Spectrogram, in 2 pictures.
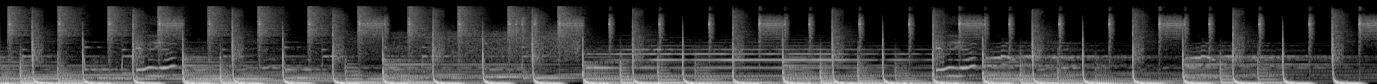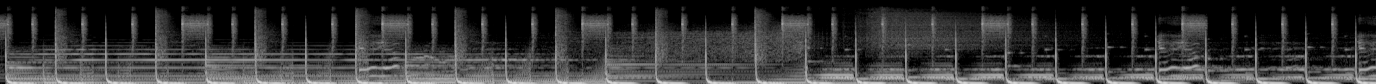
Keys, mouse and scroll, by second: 1.6 ctrl+r, 3.6 s, 7.3 ctrl+b, 8.9 3, 9.0 click, 9.3 2, 9.4 shift+click, 9.7 ctrl+x, 10.2 click, 10.4 shift+click, 10.5 ctrl+x, 11.4 shift+click, 12.1 shift+click, 12.6 shift+click, 12.8 ctrl+x, 14.9 3, 15.0 shift+click, 15.5 middle click, 15.7-16.2 scroll down 2, 16.2 p, 16.8 Tab, 17.1 Tab, 17.2 ctrl+z, 17.3 ctrl+z, 17.4 ctrl+z, 17.8 shift+click, 18.3 p, 18.6 Tab, 18.8 click, 19.0 Tab, 19.1 middle click, 19.4-19.8 scroll down 1, 19.8 a, 20.5 e, 22.1 3, 22.2 alt+click, 22.7 alt+click, 23.0 alt+click, 23.4-24.7 shift+drag, 24.7 KP_Divide, 24.9 middle click, 25.5-26.8 alt+drag, 27.2-27.5 middle drag.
